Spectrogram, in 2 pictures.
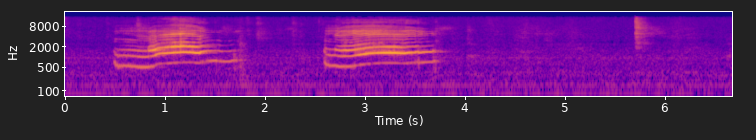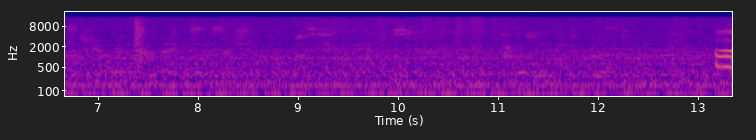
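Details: Domestic cat gives two drawn-out meows about two seconds apart, each a rich harmonic wail rising then falling, followed by ten seconds of near silence with a faint low hum and a soft start of another call at the end.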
